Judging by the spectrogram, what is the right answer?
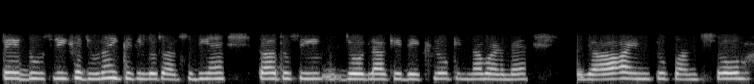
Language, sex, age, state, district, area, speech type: Punjabi, female, 18-30, Punjab, Ludhiana, rural, conversation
